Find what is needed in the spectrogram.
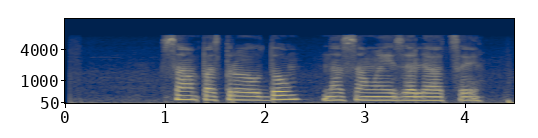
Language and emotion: Russian, neutral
